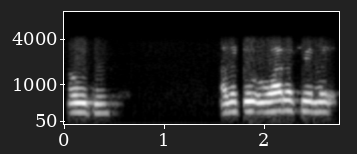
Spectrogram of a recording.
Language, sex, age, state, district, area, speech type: Kannada, female, 30-45, Karnataka, Udupi, rural, conversation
